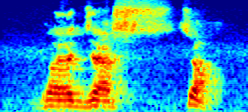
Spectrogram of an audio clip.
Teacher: the Visarga turn into Sha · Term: Visarga Sandhi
